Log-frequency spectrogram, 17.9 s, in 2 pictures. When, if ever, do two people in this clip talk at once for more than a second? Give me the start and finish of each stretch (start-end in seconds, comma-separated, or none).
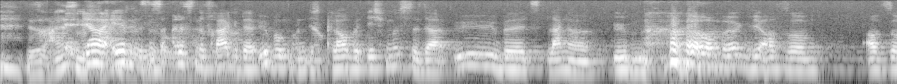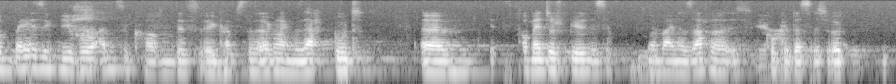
0.8-2.4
